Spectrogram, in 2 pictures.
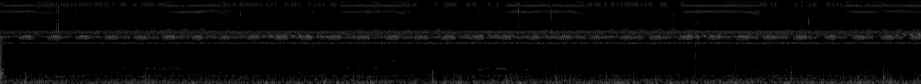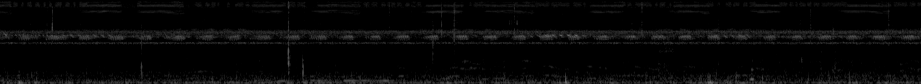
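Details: Crickets in autumn beside a burning wood fire: a steady high shrill trill runs throughout, overlaid by a second, higher chirping voice in short bursts repeated roughly every second; faint fire crackles beneath.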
